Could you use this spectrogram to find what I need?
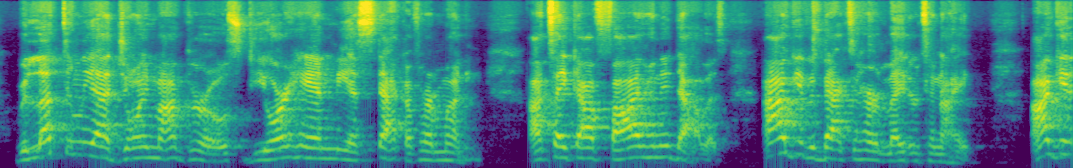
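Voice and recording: Reading aloud in a natural voice, with ordinary pitch variation, in a quiet background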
